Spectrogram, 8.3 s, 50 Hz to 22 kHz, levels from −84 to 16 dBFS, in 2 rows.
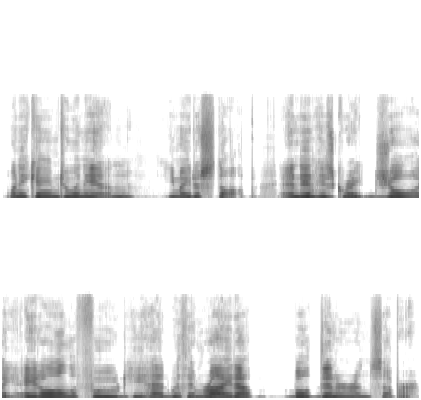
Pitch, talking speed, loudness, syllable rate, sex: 125 Hz, 210 wpm, -19 LUFS, 4.4 syllables/s, male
